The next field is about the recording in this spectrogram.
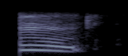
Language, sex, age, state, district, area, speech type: Manipuri, female, 30-45, Manipur, Chandel, rural, conversation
